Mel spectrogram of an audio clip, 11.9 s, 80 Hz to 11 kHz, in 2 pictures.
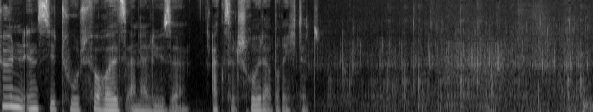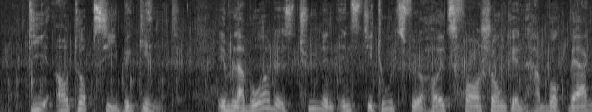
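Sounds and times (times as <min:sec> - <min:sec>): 
speech: 0:00.0 - 0:03.5, 0:05.8 - 0:11.8
water boiling in a small laboratory beaker with a wood cube: 0:02.8 - 0:11.8.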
